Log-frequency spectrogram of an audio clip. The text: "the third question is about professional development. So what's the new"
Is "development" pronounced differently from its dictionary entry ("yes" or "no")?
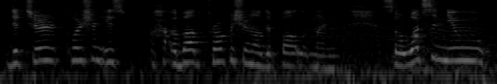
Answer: yes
